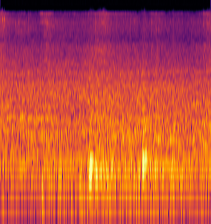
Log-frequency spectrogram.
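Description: Steady background hubbub of a large indoor shopping arcade, with two short louder sounds about a second in and half a second later.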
